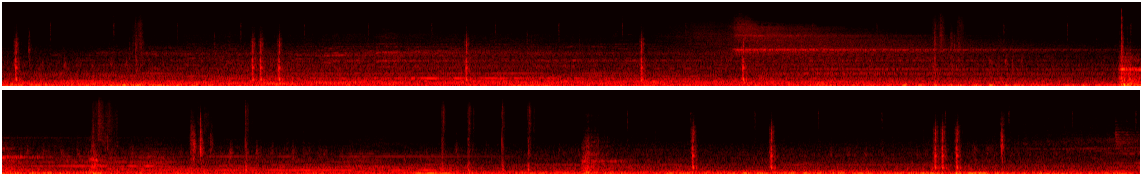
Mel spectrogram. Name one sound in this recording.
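Soft interface clicks sound as menu options change.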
